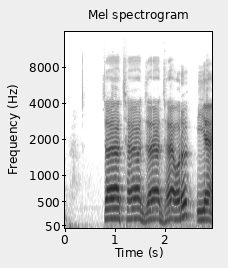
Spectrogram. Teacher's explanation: तालू से उच्चारित करते हैं इन पांचों को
